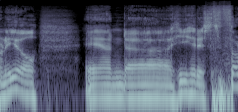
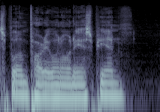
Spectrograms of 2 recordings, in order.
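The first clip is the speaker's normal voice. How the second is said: normal talking voice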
